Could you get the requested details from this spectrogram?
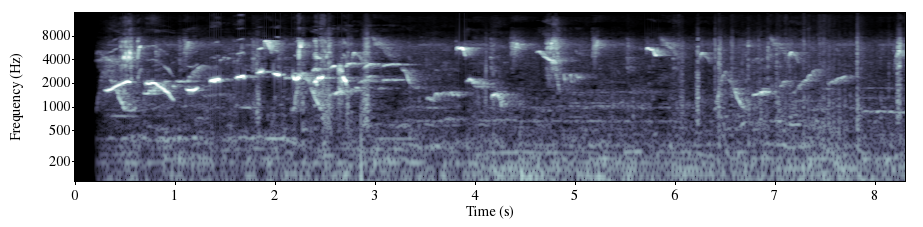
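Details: Greater green leafbird singing a varied run of whistled slurs and chirps, some rising, some falling, mixed with sharp high ticks, in a fast, uneven sequence; a faint low hum runs beneath.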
